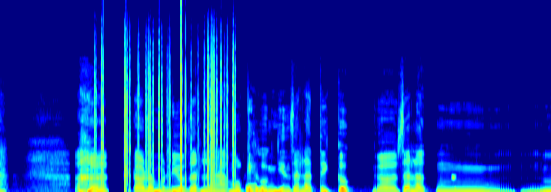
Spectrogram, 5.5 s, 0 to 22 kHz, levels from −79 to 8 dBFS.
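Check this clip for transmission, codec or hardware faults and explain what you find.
Two faults are audible, overlapping early in the speech.

From 0.94 to 2.39 s, cable scratch noise: uneven rustling bursts about as loud as the speech, likely from a worn connector whose contact resistance fluctuated. It is irregular crackle, unlike steady hiss.

From 1.08 to 1.24 s, a playback stall: the sound halts for about 0.16 s, likely from a starved player buffer. It is a true gap, not a brief dropout click.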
